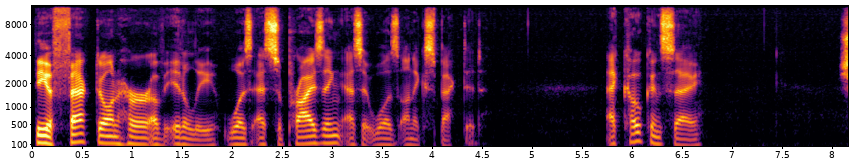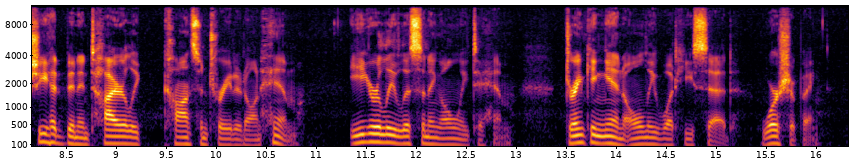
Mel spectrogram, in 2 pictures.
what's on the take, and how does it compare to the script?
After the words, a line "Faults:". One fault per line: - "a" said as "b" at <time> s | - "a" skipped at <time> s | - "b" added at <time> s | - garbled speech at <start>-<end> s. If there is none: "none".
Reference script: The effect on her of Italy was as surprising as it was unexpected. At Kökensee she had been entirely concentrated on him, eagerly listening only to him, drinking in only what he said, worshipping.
The effect on her of Italy was as surprising as it was unexpected. At Kökensee she had been entirely concentrated on him, eagerly listening only to him, drinking in only what he said, worshipping.
Faults:
none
